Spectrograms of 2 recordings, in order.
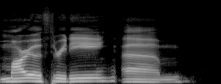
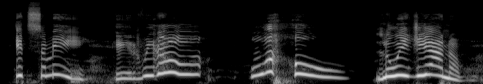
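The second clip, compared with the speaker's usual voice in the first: very high, drawn-out Italian voice, every word stretched; 4 dB louder than usual. Answering a request for a best Mario impersonation: Mario impression. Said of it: "Do your best Mario impersonation".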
